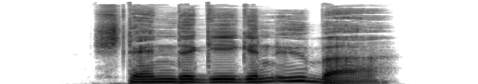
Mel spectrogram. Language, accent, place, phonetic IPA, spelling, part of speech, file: German, Germany, Berlin, [ˌʃtɛndə ɡeːɡn̩ˈʔyːbɐ], stände gegenüber, verb, De-stände gegenüber.ogg
- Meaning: first/third-person singular subjunctive II of gegenüberstehen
